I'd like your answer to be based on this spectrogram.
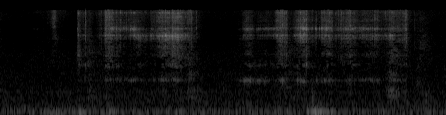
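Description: A hand-sized hollow conch-type seashell with a brown and white spiral and a smooth white inner lip is held in one hand while the other scrubs its surface with the bristles of a plastic toothbrush. Quiet, bright, raspy scratching comes in several bursts of brushing strokes, with short pauses between them.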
